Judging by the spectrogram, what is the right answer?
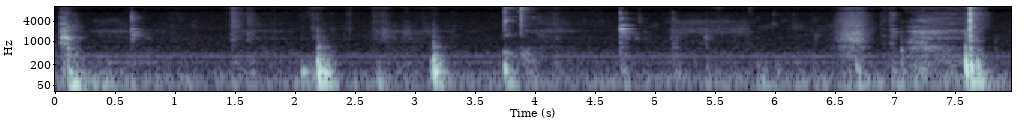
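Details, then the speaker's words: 1972 Evinrude 9.5 HP outboard lower unit: spinning the prop by hand in neutral gives irregular metallic clanks and clatters in bursts, something loose knocking inside the gearcase; it won't shift out of neutral, shift rod suspected, gearcase to be taken apart. "I can spin the I can bend the prop here to neutral but I hear some clanging I don't know if you can hear that but I hear some clanging going on"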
